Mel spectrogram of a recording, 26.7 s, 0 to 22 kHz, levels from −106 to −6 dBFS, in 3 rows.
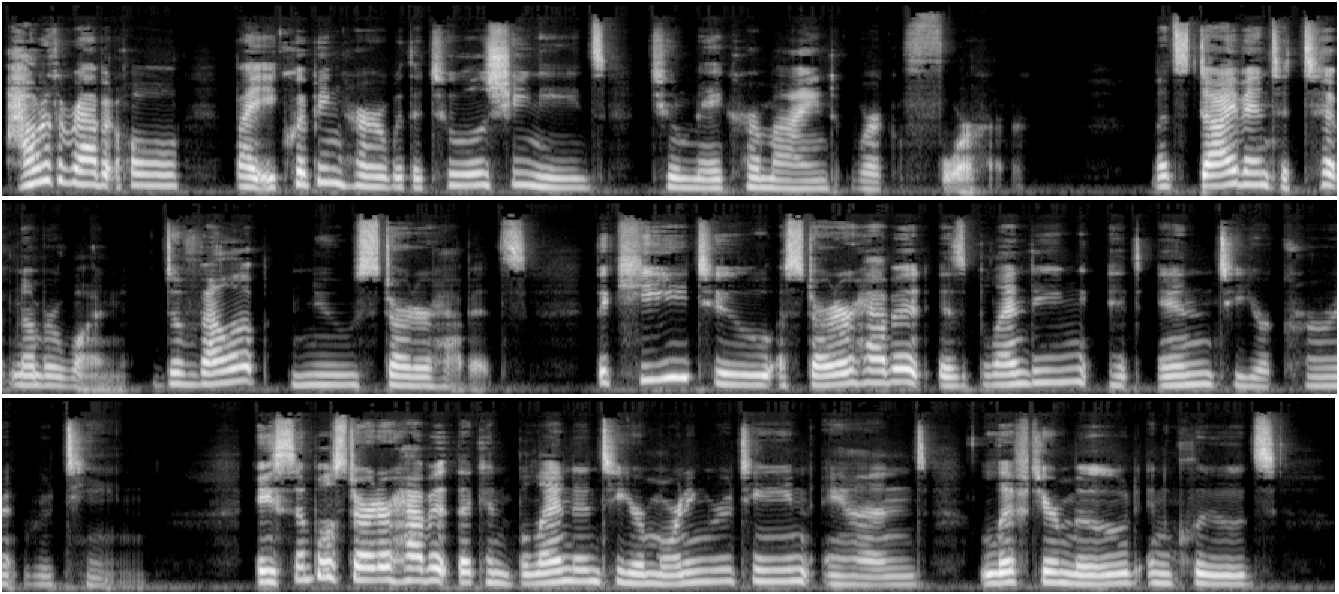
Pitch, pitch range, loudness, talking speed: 195 Hz, 170-230 Hz, -20 LUFS, 135 wpm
